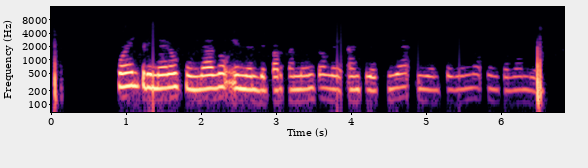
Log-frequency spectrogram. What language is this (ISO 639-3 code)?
spa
